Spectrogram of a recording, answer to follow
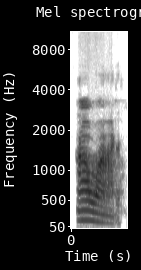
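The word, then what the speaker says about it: hour: দেখেছিলাম এটা হচ্ছে একটা অতীতকাল, তাহলে হবে আই শ হিম এন আওয়ার এগো। এখানে আমি আওয়ারের আগে এন কেন বসালাম? কারণ এজের উচ্চারণ না হয়ে অ এর মতো উচ্চারিত হয় এজ, তাই এখানে এন আওয়ার বসালাম।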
